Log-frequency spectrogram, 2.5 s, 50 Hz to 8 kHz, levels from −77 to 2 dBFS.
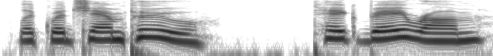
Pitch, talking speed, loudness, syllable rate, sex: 215 Hz, 95 wpm, -15 LUFS, 4.7 syllables/s, female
